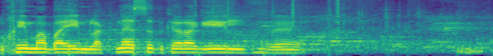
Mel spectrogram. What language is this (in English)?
Hebrew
